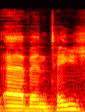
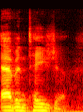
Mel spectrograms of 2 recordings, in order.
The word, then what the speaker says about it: Avantasia: another new group to the channel this is advantage i think i said it right avantasia mystery of a blood red rose this is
